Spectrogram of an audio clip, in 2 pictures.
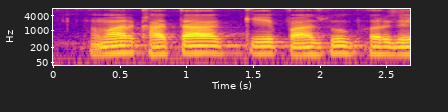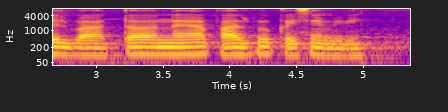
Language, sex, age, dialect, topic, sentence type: Bhojpuri, male, 18-24, Southern / Standard, banking, question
